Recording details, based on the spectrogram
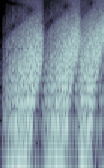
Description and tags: This is a reversed washing type sound to use in broadcast production and jingles
blip, broadcast, jingles, production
